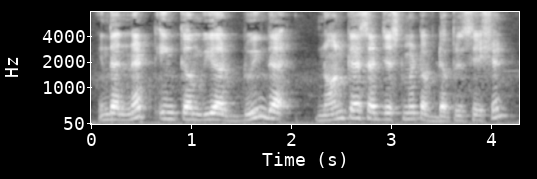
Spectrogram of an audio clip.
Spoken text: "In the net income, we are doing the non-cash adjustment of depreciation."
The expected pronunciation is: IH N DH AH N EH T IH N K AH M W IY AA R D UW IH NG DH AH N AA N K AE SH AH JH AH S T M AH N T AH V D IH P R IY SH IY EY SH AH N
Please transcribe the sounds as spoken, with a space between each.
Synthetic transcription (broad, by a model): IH N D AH N EH T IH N K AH M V IY AA R D UW IH NG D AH N AA N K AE S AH JH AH S T M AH N T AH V D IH P R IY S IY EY SH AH N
